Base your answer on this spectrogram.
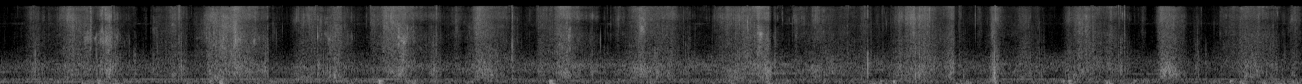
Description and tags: Short segment of a zombie walking on grass.
folie, steps, zombie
